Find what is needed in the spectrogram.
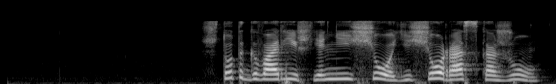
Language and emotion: Russian, angry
